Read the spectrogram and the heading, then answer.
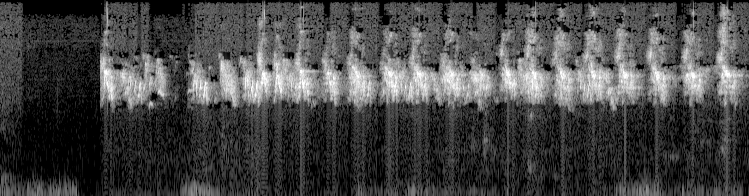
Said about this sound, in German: Man hört die Vögel zwitschern.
